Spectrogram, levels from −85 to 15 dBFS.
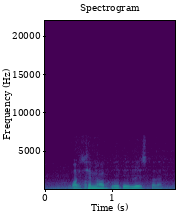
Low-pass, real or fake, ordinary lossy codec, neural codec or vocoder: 7.2 kHz; fake; MP3, 64 kbps; codec, 16 kHz, 0.8 kbps, ZipCodec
